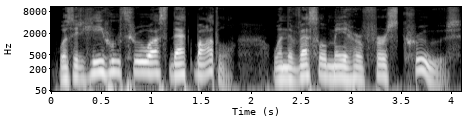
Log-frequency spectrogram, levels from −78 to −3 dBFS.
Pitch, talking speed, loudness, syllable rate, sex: 125 Hz, 220 wpm, -17 LUFS, 5.1 syllables/s, male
